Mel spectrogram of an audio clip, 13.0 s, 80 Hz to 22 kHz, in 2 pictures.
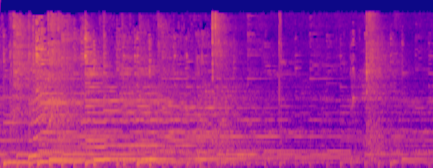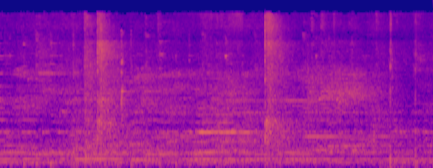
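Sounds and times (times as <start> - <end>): sustained background music: 0.0 - 12.0.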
